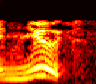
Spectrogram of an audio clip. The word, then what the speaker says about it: minute: 但是如果我这样来念 minute, minute，哎，这个时候不但重音移到了第二个音节，而且字母 I 和 U 都不再读短的 I，而是分别读作它们各自的本音 I 和 U，于是这个单词的意思也就变了。 minute 表示细微的、详细的，微小的差别就是 minute difference, minute difference。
